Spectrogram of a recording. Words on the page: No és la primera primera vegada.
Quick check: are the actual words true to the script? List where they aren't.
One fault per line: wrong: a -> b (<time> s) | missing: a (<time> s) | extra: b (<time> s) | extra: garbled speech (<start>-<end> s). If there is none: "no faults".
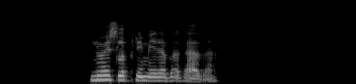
missing: primera (1.7 s)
